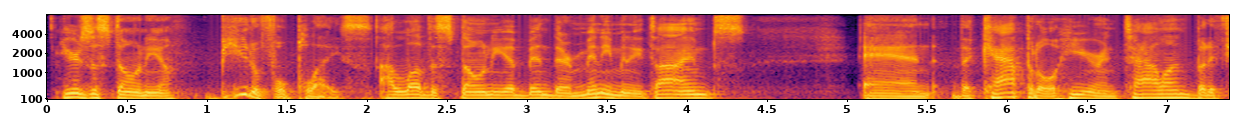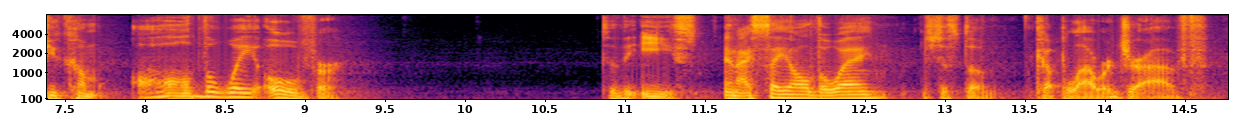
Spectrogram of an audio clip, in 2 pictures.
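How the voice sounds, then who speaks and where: A man's voice: on the low side, very animated, moderate pace, creaky, darkish tone. A man hosting a live news-commentary stream, talking casually and rambling while walking viewers through a map. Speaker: host.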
